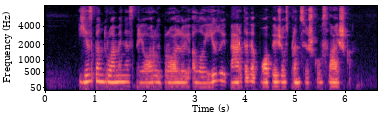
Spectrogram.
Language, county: Lithuanian, Vilnius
